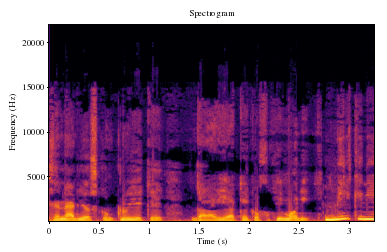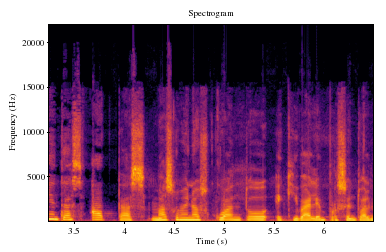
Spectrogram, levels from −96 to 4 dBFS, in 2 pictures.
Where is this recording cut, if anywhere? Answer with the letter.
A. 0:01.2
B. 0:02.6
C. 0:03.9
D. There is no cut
B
